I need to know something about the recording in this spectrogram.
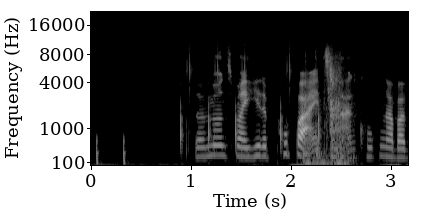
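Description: A woman speaks close to a microphone, with animation.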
